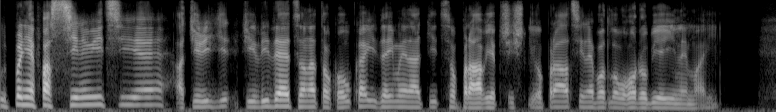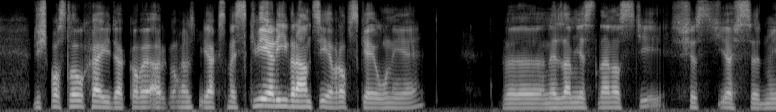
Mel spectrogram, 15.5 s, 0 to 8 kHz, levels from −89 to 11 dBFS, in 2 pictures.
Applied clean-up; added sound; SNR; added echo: neural diffusion model UNIVERSE++.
